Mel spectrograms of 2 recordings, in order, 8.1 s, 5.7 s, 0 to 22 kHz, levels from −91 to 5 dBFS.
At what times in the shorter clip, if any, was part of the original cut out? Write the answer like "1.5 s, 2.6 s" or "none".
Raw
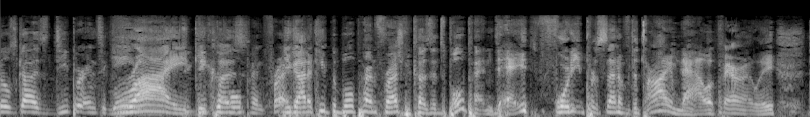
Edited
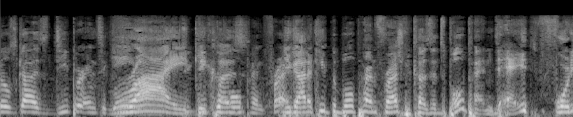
none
